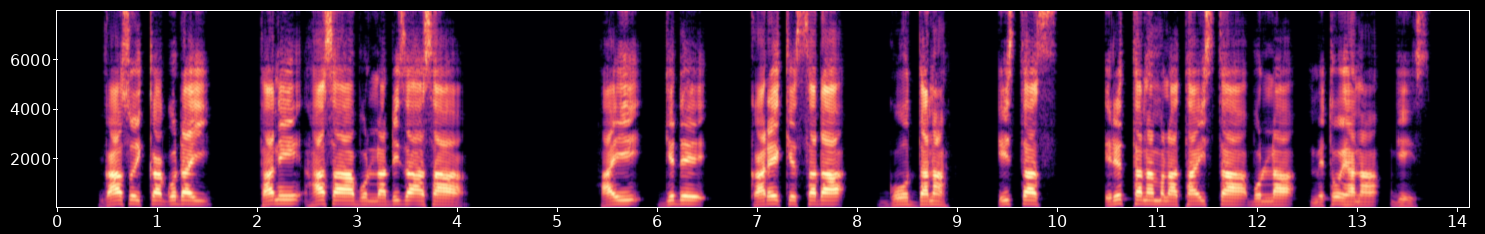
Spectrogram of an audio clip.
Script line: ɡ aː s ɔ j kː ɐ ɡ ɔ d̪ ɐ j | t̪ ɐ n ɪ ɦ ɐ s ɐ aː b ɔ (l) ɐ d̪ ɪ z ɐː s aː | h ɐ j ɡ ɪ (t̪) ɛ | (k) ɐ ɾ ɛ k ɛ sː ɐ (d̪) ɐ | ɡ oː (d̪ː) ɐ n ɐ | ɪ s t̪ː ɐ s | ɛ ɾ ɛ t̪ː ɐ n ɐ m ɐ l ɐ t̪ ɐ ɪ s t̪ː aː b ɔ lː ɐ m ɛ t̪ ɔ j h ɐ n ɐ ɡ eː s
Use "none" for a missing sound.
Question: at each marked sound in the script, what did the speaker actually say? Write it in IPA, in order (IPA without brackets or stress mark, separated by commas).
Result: lː, d̪, k, d̪, d̪ː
